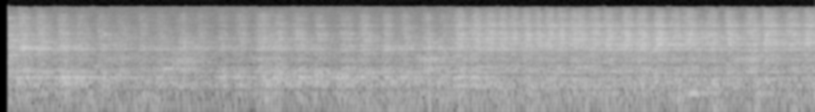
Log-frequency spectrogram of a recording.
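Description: Film soundtrack played back from a screen and picked up in the room: rhythmic metallic rasping of a hacksaw worked back and forth against a steel chain.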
